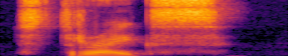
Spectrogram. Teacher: she's using more like the tip of her tongue in the front of her mouth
